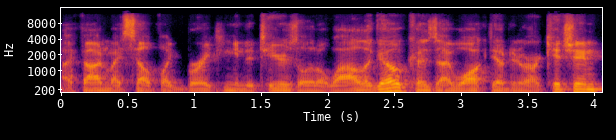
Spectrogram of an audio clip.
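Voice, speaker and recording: A man speaks with a Canadian accent and a very deep, low pitch. The background is quiet. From Thunder Bay, Ontario, Canada. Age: 20s. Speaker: fitness and business coach. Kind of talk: casual interview chat.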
